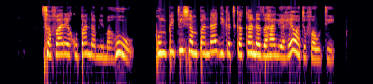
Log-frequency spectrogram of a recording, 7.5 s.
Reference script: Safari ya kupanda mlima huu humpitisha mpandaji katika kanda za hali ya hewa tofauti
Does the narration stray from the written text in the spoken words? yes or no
no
